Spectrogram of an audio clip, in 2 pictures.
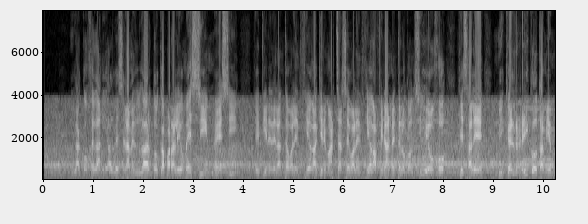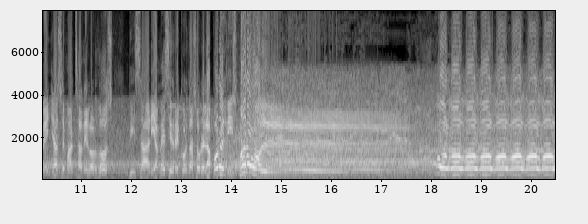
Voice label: Spanish Commentary; Messi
